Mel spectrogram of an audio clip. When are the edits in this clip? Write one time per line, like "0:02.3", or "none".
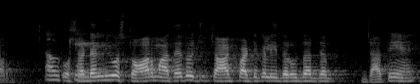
none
